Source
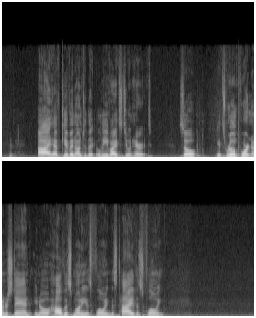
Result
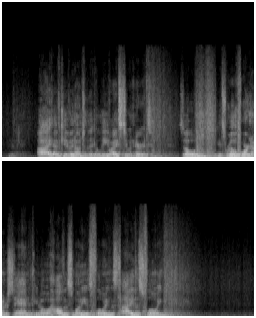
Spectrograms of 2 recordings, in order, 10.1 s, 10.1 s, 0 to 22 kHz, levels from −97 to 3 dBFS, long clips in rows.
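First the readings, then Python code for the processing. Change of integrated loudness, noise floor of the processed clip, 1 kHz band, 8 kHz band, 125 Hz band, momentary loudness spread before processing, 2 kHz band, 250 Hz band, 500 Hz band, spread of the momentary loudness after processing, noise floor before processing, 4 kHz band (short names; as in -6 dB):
-7.0 dB, -72 dBFS, -12.0 dB, +2.5 dB, -11.0 dB, 10 LU, -11.0 dB, -5.0 dB, -6.5 dB, 10 LU, -58 dBFS, 0.0 dB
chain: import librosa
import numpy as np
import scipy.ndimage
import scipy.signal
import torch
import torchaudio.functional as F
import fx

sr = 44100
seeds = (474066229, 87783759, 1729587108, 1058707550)

y = fx.phase_scramble(x, sr, seeds[0], window_ms=50)
y = scipy.signal.sosfilt(scipy.signal.butter(2, 5900.0, 'lowpass', fs=sr, output='sos'), y)
y = fx.peak_eq(y, sr, hz=290.0, db=-10.0, octaves=0.21)
y = y * (1.0 - 0.53 / 2.0 + 0.53 / 2.0 * np.cos(2.0 * np.pi * 8.9 * (np.arange(len(y)) / sr)))
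y = scipy.signal.sosfilt(scipy.signal.butter(4, 210.0, 'highpass', fs=sr, output='sos'), y)
y = fx.peak_eq(y, sr, hz=1300.0, db=-13.0, octaves=2.6)
y = fx.sustainer(y, sr, db_per_s=40.0)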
